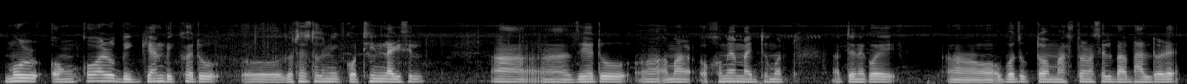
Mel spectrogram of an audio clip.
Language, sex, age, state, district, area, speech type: Assamese, male, 18-30, Assam, Tinsukia, urban, spontaneous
